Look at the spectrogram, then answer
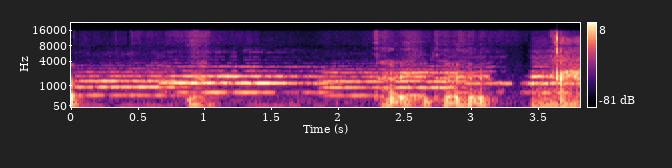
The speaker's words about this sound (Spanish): Entonces es cuando comienzo, perdón por la ambulancia, está pasando.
